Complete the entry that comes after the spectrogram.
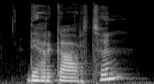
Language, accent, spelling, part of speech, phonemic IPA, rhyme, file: German, Austria, Garten, noun, /ˈɡaʁ.tən/, -aʁtən, De-at-Garten.ogg
- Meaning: 1. garden, yard (grounds at the front or back of a house) 2. garden (outdoor area containing one or more types of plants, usually plants grown for food or ornamental purposes)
